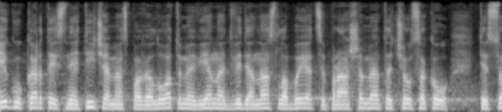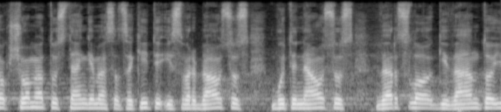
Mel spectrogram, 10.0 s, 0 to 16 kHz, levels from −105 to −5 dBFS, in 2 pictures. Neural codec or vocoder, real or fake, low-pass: vocoder, 48 kHz, 128 mel bands, Vocos; fake; 14.4 kHz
